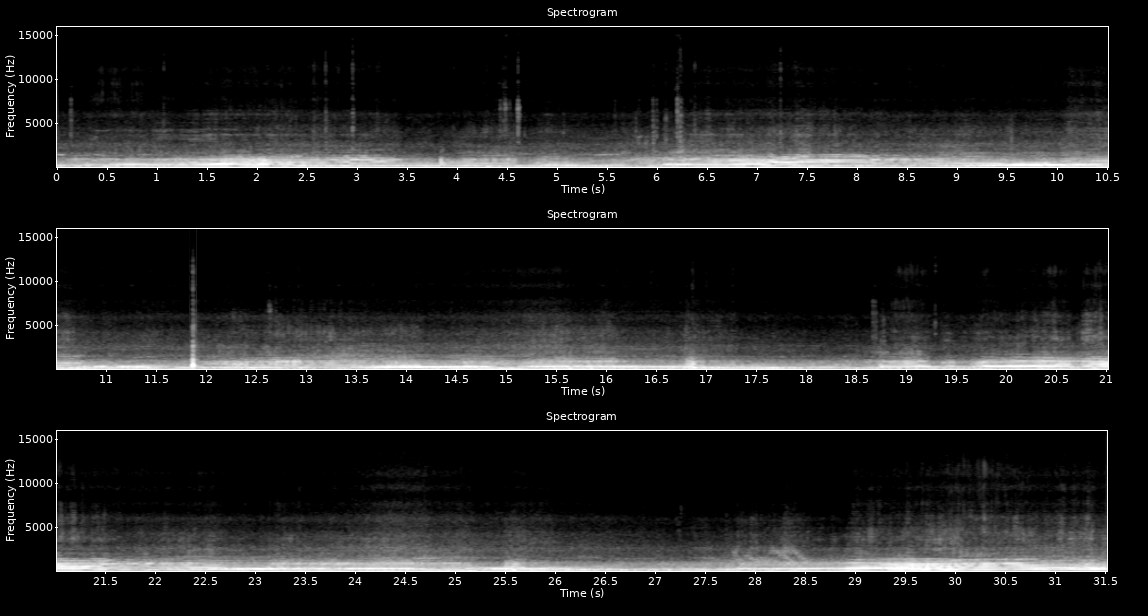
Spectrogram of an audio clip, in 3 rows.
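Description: BMW E36 M3's straight-six engine heard from inside the cabin, driven hard downhill with the revs rising and falling every few seconds through the corners. A single sharp click comes about twelve seconds in.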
